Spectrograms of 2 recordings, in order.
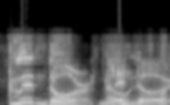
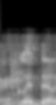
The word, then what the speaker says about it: Glendale: of Glendale a hobit which he pronounced on his when they asked him where he was from he said glendor Glendale you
